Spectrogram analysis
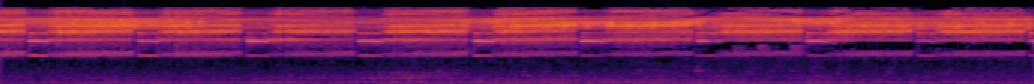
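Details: Garengpung cicada singing in a garden at midday: a loud, high, shrill drone with steady tonal bands, broken by short dips about once a second, plus a faint thin whistle overhead near the end.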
